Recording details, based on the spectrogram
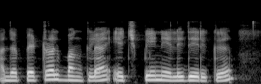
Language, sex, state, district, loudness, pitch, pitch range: Tamil, female, Tamil Nadu, Nilgiris, -15 LUFS, 190 Hz, 185-205 Hz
